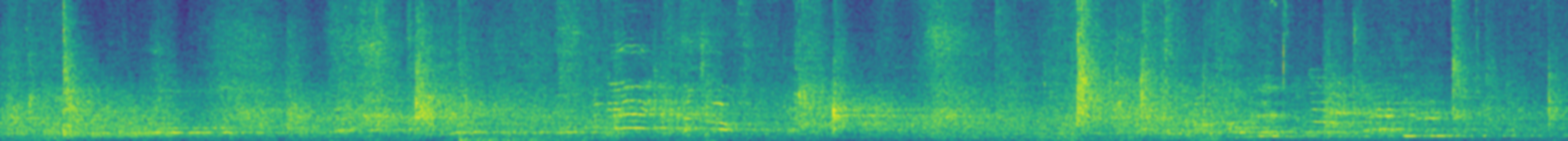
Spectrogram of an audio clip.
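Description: Hockey sticks clack against a puck on ice.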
